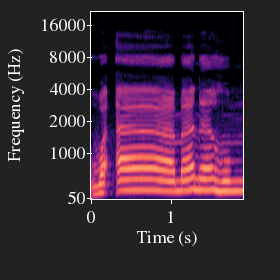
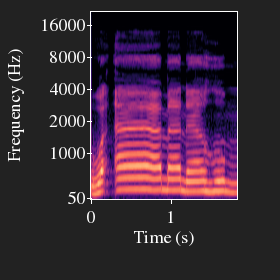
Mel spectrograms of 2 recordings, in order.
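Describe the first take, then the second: Both takes have the same delivery.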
